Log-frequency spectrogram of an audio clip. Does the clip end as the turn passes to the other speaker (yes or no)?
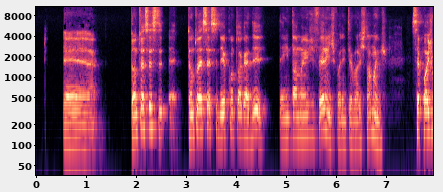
no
